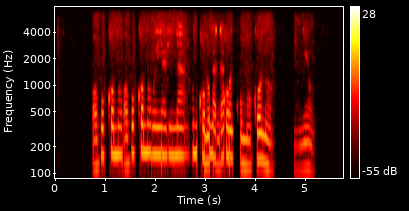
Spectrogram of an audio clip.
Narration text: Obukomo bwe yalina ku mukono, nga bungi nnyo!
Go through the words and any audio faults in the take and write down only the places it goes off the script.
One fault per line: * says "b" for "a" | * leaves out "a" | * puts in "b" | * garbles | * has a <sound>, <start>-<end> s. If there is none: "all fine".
* puts in "obukomo"
* garbles
* leaves out "nga bungi"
